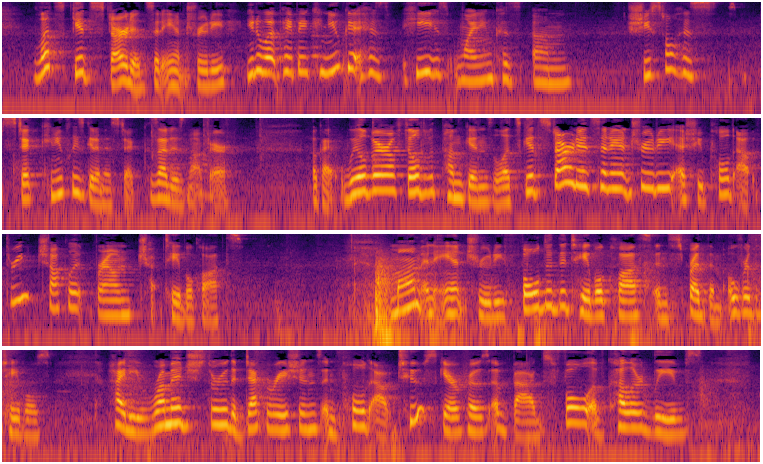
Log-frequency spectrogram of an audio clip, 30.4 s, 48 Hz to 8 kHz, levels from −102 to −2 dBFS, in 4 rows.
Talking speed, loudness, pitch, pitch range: 165 wpm, -23 LUFS, 230 Hz, 190-295 Hz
